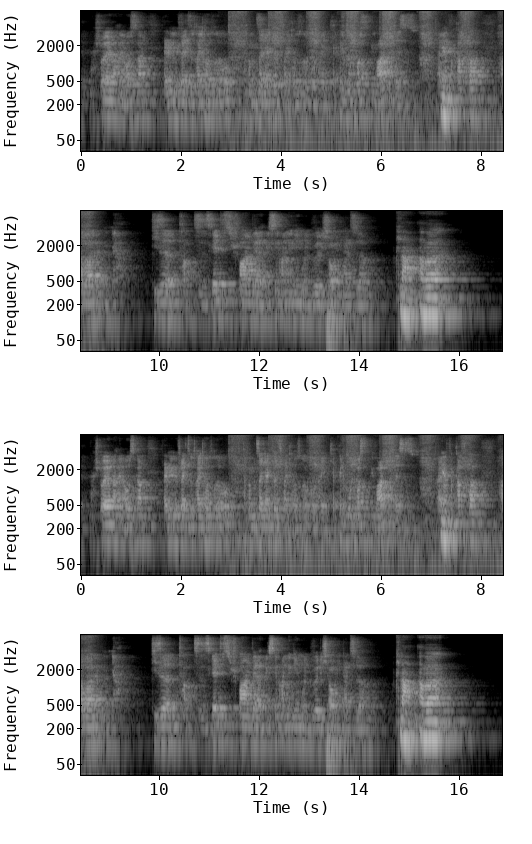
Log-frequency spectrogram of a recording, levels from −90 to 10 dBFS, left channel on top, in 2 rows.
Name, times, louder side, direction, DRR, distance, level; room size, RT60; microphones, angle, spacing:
voice 1, 0.2-6.7 7.1-9.2 9.8-14.1, right 2 dB, 35° right, -4 dB, 3.1 m, -33 dB
sound 1, 2.9-8.8, left 3 dB, 70° left, 2.6 m, -34 dB
voice 2, 14.7-15.7, right 1 dB, 55° right, -1 dB, 2.3 m, -24 dB
16.5 x 6.9 x 2.8 m, 1.3 s
head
